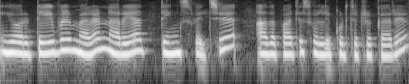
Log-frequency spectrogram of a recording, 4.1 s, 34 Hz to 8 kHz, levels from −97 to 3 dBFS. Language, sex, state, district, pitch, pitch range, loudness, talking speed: Tamil, female, Tamil Nadu, Nilgiris, 255 Hz, 235-280 Hz, -13 LUFS, 160 wpm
